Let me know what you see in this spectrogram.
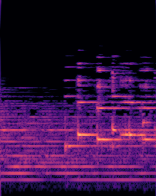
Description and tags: My Casio synth piano with distortion and echo applied. An excerpt from a longer recording.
